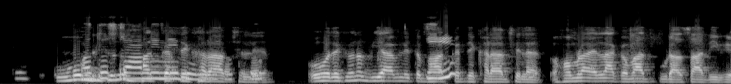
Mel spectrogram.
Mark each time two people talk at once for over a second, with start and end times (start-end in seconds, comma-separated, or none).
0.8-2.6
